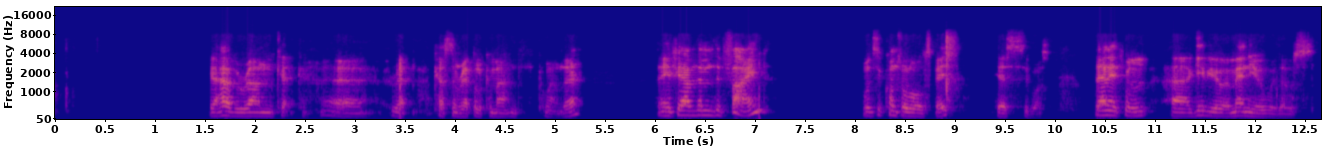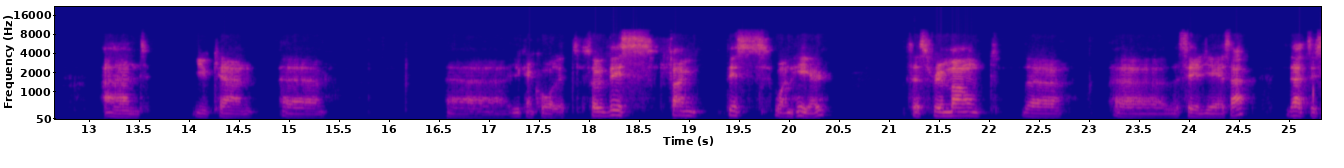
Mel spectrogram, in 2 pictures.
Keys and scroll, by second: 0.0-0.1 typing, 1.6 Down, 5.6 Escape, 8.6 ctrl+alt+space, 18.7 Down, 19.0 Down, 19.2 Down, 19.4 Down.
